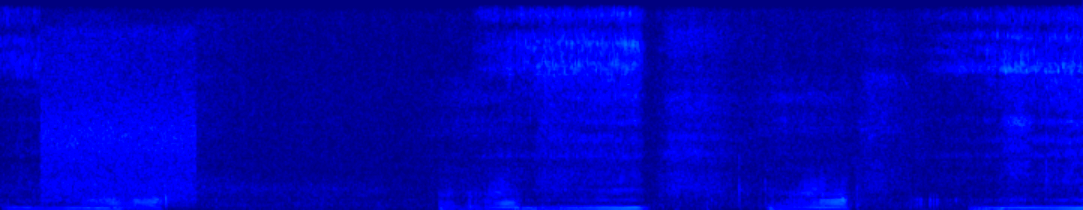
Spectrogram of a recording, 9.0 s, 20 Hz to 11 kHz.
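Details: Snoring during sleep: slow, loud, rattling snores on each breath, about 15 a minute, with quiet pauses between.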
